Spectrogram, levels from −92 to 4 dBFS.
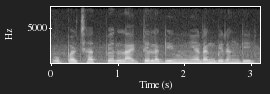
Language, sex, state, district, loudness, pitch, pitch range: Hindi, female, Uttar Pradesh, Lucknow, -16 LUFS, 195 Hz, 195-205 Hz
